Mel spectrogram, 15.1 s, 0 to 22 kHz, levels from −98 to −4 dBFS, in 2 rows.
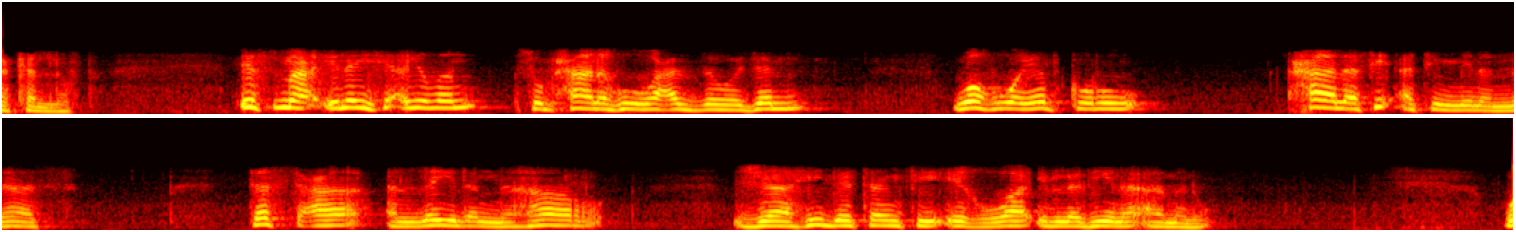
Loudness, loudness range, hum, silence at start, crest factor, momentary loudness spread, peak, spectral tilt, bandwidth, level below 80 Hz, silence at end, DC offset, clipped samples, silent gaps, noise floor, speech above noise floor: -32 LUFS; 3 LU; none; 0 s; 18 dB; 12 LU; -14 dBFS; -7 dB/octave; 4 kHz; -76 dBFS; 0 s; under 0.1%; under 0.1%; none; -74 dBFS; 43 dB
